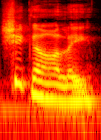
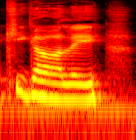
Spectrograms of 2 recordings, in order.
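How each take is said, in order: First: The word begins with a ch sound. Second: The word begins with a hard k sound. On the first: This is how people from the north say it. "have a slight Ugandan accent and pronounce it" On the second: This is how most people say it. "It's usually a hard K"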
